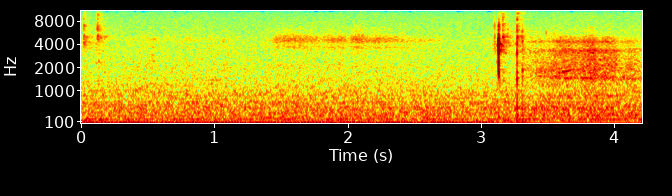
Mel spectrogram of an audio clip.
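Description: Near silence with a few faint clicks from a laptop touchpad: one just after the start, then a quick pair about three seconds in.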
